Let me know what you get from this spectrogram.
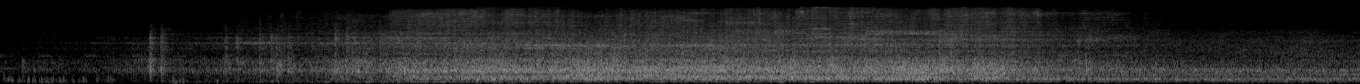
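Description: JR 183-series electric limited express train passing, its wheels running over the rails: the sound builds as it approaches, is loudest for about six seconds as the cars go by, then fades as it pulls away.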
